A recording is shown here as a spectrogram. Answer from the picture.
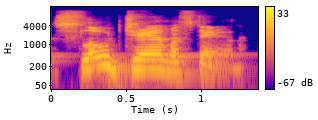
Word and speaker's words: Slowjamastan: Slowjamastan? Yes, you're close. It's Slowjamastan is the way that is pronounced.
